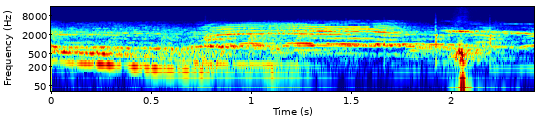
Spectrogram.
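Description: A group of children shouting and cheering together, with one long, high-pitched shout held for about a second in the middle.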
